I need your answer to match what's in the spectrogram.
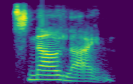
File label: "snowline", Indian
